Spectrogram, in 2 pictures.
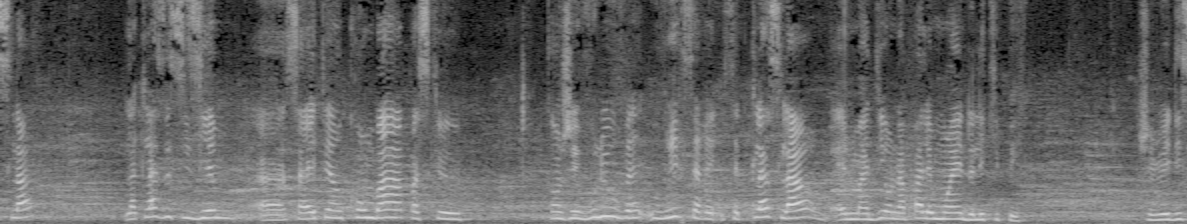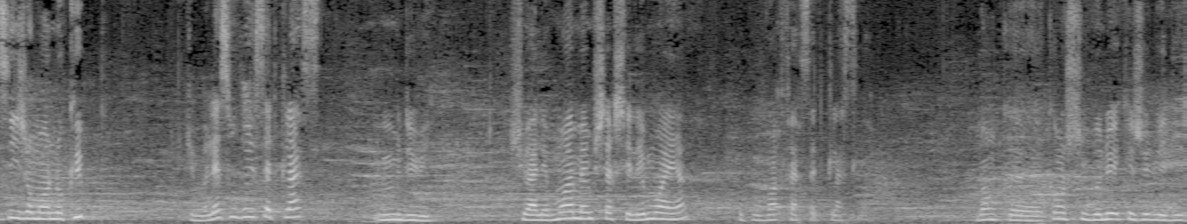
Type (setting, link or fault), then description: setting, outdoors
